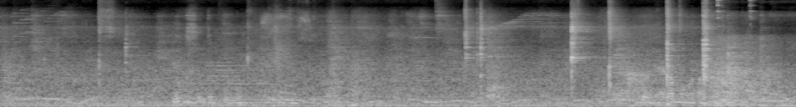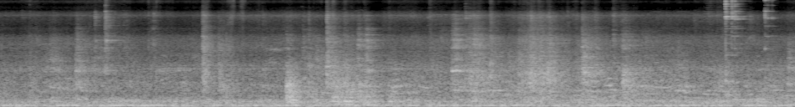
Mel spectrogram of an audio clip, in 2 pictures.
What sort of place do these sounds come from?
restaurant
